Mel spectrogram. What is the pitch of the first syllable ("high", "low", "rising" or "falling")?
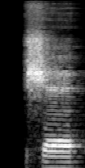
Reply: high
